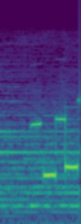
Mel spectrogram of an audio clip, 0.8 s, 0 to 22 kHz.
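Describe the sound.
R2-D2 droid beeping from a late-1970s or early-1980s Star Wars Christmas record: four short electronic whistled tones jumping between high and lower pitches over a sustained musical background.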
